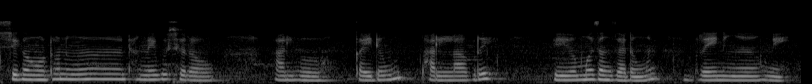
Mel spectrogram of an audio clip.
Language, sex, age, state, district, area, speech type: Bodo, female, 18-30, Assam, Kokrajhar, rural, spontaneous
